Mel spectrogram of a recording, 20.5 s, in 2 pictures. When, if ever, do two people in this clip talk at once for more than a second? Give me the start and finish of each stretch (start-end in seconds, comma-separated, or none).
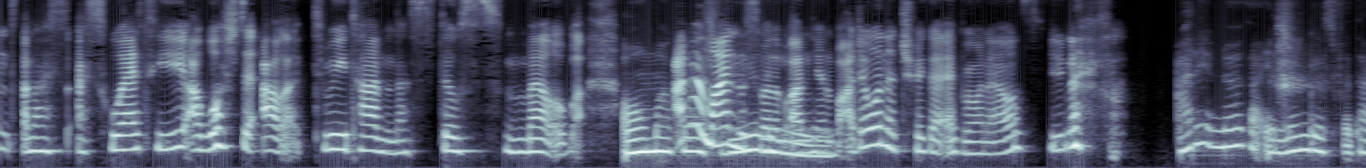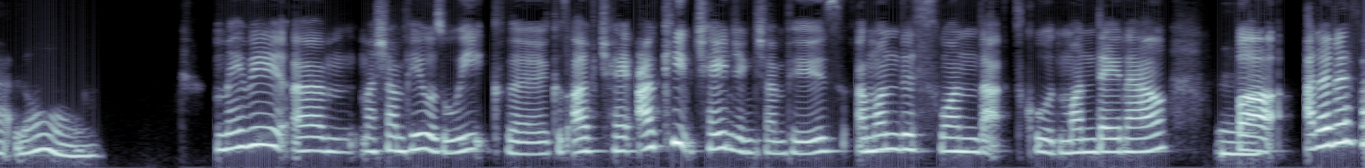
5.0-6.3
